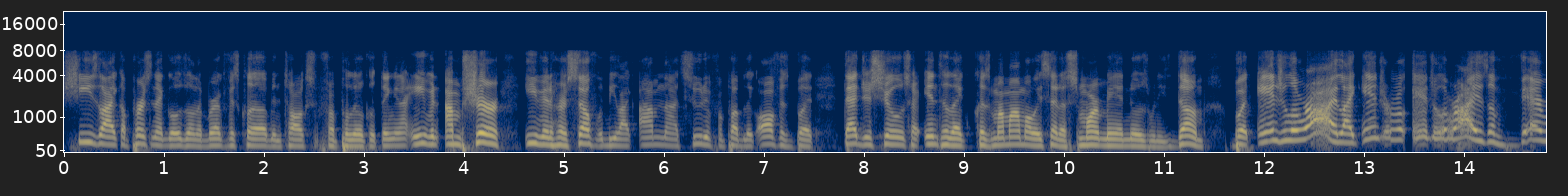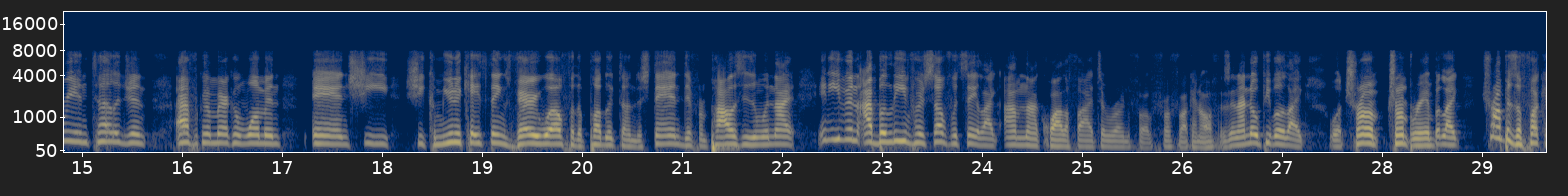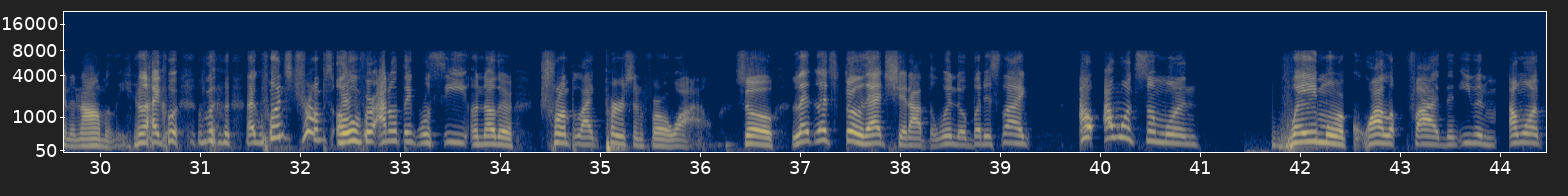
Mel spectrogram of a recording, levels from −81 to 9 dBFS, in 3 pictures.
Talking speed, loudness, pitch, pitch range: 205 wpm, -23 LUFS, 185 Hz, 155-215 Hz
